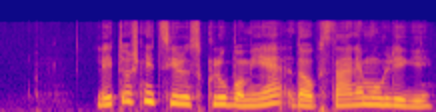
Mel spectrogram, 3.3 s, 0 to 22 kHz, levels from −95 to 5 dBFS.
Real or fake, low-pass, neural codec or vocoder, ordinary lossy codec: fake; none; vocoder, 22.05 kHz, 80 mel bands, WaveNeXt; none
